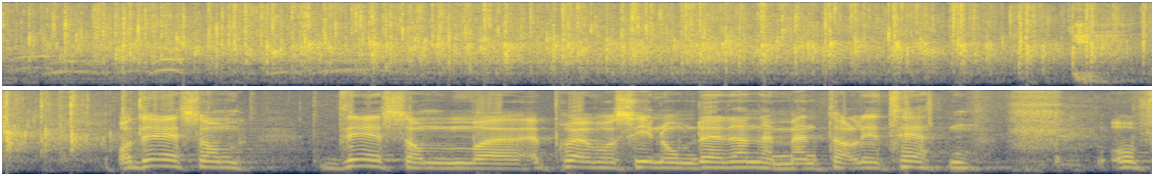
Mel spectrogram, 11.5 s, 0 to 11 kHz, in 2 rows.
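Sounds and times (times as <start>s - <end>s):
crowd applause filling the room: 0.0s - 6.4s
speech: 6.4s - 11.4s.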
